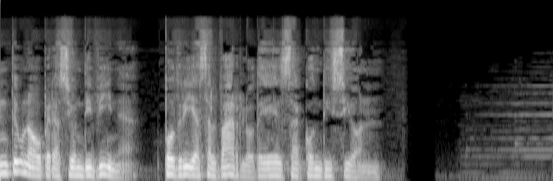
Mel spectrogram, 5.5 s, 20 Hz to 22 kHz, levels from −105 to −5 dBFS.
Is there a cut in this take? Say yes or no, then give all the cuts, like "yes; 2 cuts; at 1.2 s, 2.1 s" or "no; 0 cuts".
yes; 1 cut; at 2.5 s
